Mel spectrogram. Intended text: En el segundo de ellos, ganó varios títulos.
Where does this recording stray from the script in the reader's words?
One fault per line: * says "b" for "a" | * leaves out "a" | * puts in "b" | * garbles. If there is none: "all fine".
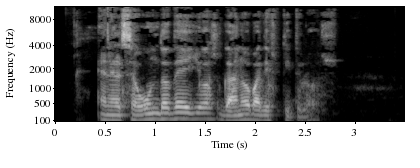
all fine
